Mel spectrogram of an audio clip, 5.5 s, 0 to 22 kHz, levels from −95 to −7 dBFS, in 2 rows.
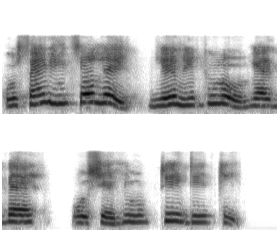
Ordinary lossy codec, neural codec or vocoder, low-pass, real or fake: none; codec, 16 kHz, 1 kbps, FreqCodec, smaller model; 7.2 kHz; fake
